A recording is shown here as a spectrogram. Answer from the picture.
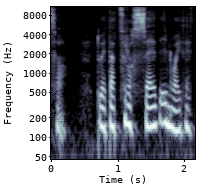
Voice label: "trosedd", Welsh

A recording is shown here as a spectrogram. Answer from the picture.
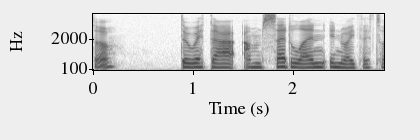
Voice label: "amserlen", Welsh

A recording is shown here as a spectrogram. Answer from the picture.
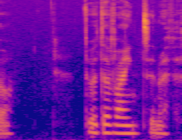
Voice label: "faint", Welsh

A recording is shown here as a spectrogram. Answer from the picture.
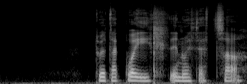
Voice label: "gweill", Welsh

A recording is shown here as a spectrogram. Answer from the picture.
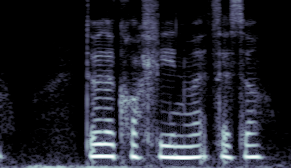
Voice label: "colli", Welsh

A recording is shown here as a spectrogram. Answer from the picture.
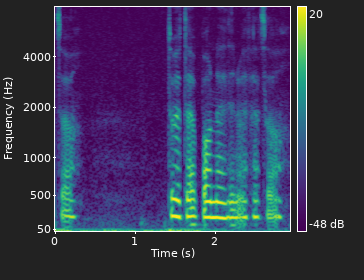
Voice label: "bonedd", Welsh

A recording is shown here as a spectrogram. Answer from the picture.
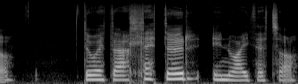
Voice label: "lledr", Welsh

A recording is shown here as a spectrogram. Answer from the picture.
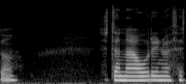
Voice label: "nawr", Welsh

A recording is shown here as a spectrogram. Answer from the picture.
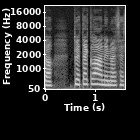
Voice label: "glan", Welsh

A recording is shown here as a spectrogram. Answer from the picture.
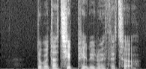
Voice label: "tipyn", Welsh

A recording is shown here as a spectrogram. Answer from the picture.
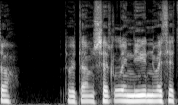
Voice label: "amserlenni", Welsh

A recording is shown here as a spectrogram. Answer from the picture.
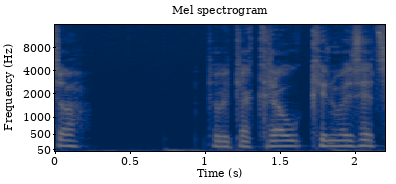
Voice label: "crawc", Welsh

